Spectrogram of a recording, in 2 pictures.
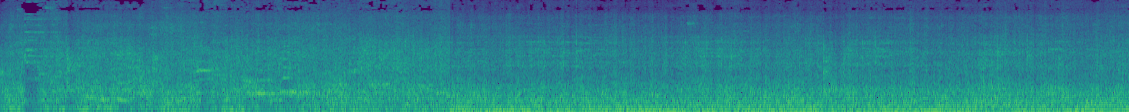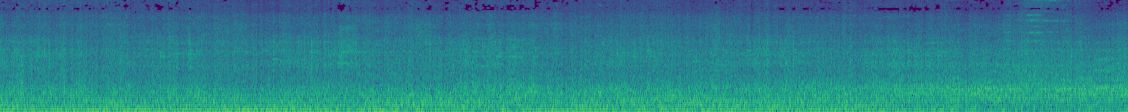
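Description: Freight train cars (covered hoppers and tank cars) rolling past on the near track: a steady, loud rumble and clatter of steel wheels on the rails, unbroken throughout.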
